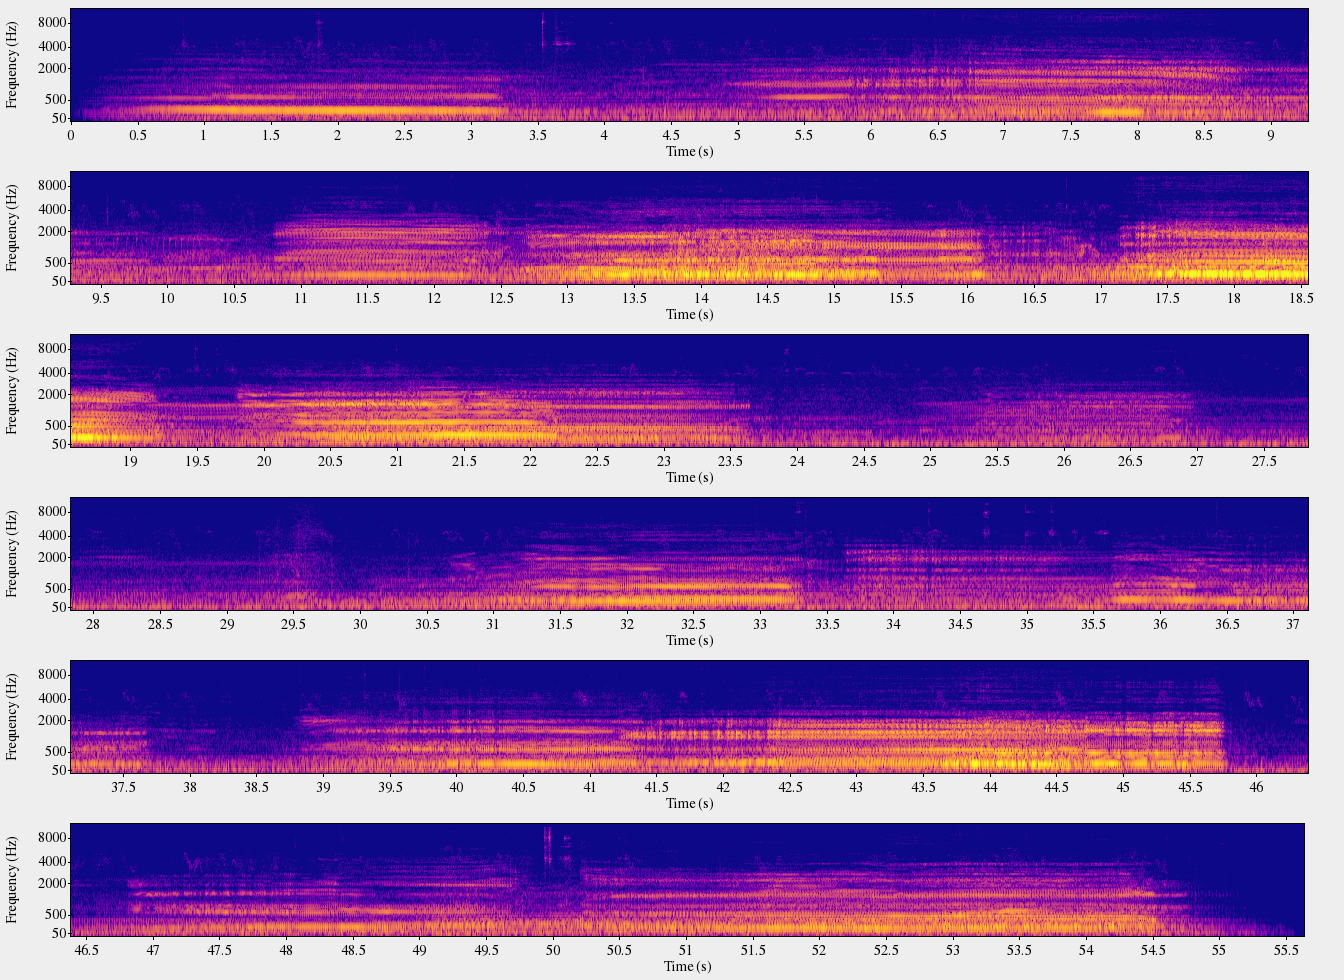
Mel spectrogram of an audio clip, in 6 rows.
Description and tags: Camel Farm Bahrain (February 27th 2016) - 2 of 2
Short recording of a large group of male camels calling to a pack/herd of females in an opposite enclosure. Recorded at the Janabiya Royal Camel farm in Bahrain.
camel, field-recording, growl, nature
